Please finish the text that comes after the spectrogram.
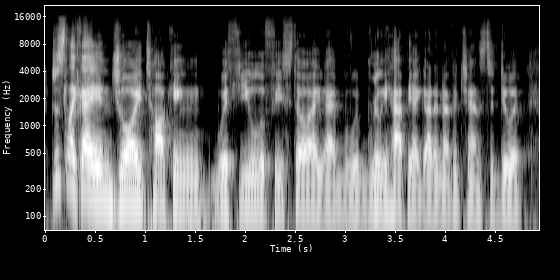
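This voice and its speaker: A man hosting a wrestling interview, talking in halting restarts and cracking jokes. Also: mid-range voice, fairly bright tone, clean tone. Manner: halting, many restarts, joking. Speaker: interview host. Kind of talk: casual interview.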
